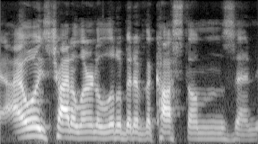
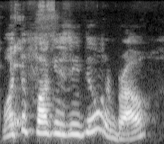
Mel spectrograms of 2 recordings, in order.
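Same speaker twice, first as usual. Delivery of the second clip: laughing in disbelief; what? through a laugh. Real, not acted. Laughing at clip.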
